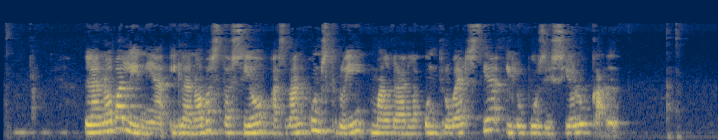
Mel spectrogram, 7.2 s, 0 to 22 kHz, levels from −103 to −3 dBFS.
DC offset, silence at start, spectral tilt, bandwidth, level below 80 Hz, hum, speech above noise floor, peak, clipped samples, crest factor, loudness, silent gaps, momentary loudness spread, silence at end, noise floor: under 0.1%; 0.15 s; -5.5 dB/octave; 11.5 kHz; -64 dBFS; none; 28 dB; -6 dBFS; under 0.1%; 18 dB; -24 LUFS; none; 8 LU; 0.4 s; -51 dBFS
